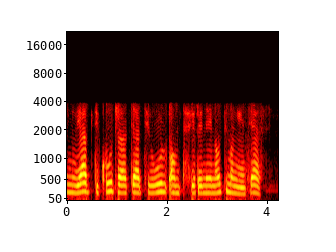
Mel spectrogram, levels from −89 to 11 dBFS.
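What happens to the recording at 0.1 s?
G.723.1 codec damage is present at 0.1 s and runs through the whole clip. The coder models the speech in coarse 30 ms frames at a rate that points to about 6 kbit/s and passes nothing above 3.8 kHz, so the speech sounds muffled and hoarse, with smeared consonants.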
